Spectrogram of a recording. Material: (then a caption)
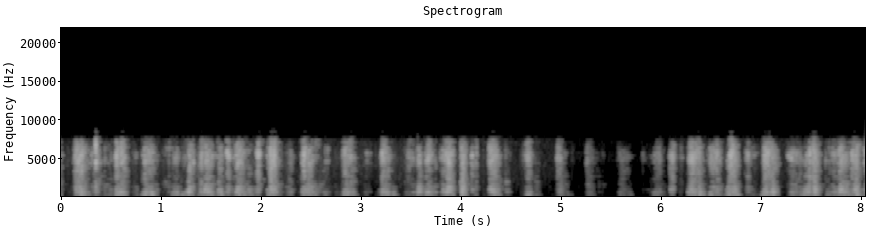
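Leather. Short fingernails scratch and rub the surface of a dark padded leather chair armrest. Rapid, irregular bursts of dry, rasping friction noise sit mostly in the mids, with brief pauses between strokes and a short lull midway through.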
